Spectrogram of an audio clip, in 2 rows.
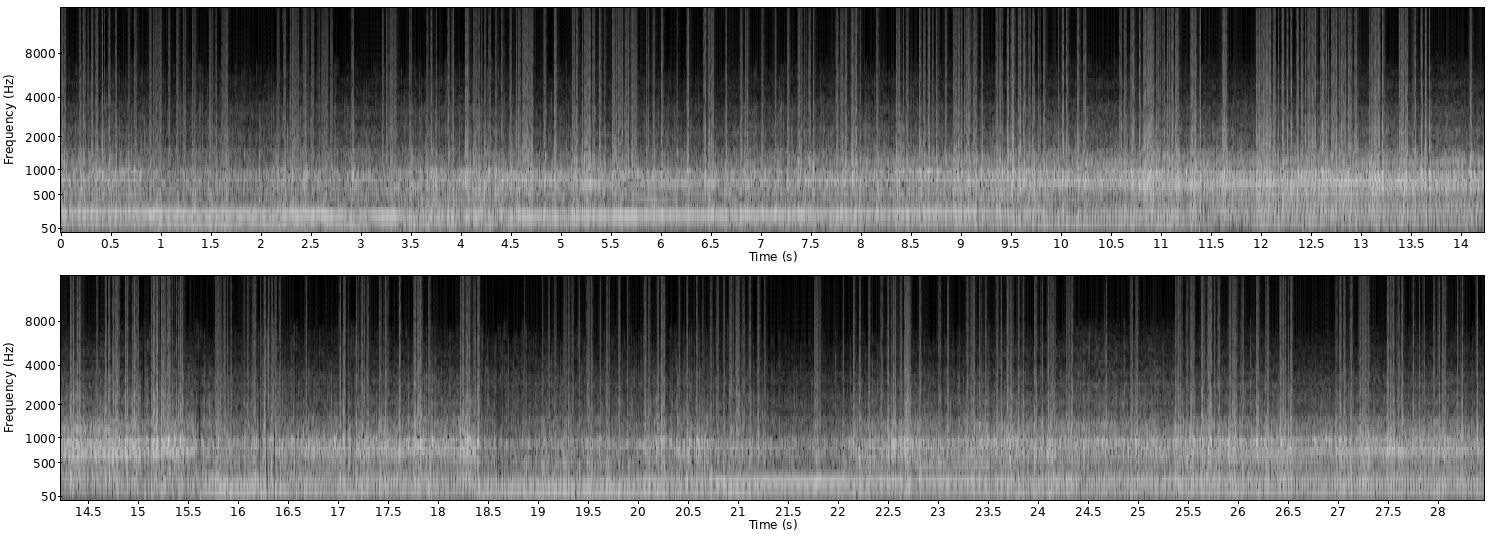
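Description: Suzuki Gixxer SF250's single-cylinder engine pulling hard at high speed in the upper gears. Its pitch climbs steadily, drops suddenly at an upshift about halfway through, then climbs again. Wind rushes over the microphone.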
